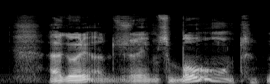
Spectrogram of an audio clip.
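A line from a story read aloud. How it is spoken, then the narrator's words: Grumbled. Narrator (Russian): проворчал Сварог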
